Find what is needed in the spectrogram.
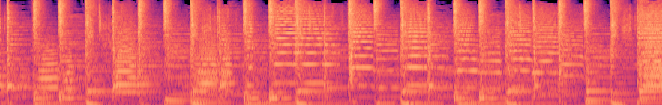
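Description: Classic salsa music playing, with a steady, evenly repeating percussion beat over a bass line and pitched instrumental notes.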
